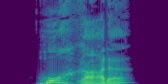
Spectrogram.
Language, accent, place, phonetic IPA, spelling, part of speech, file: German, Germany, Berlin, [ˈhoːxˌʁaːdə], Hochrade, noun, De-Hochrade.ogg
- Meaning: dative singular of Hochrad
